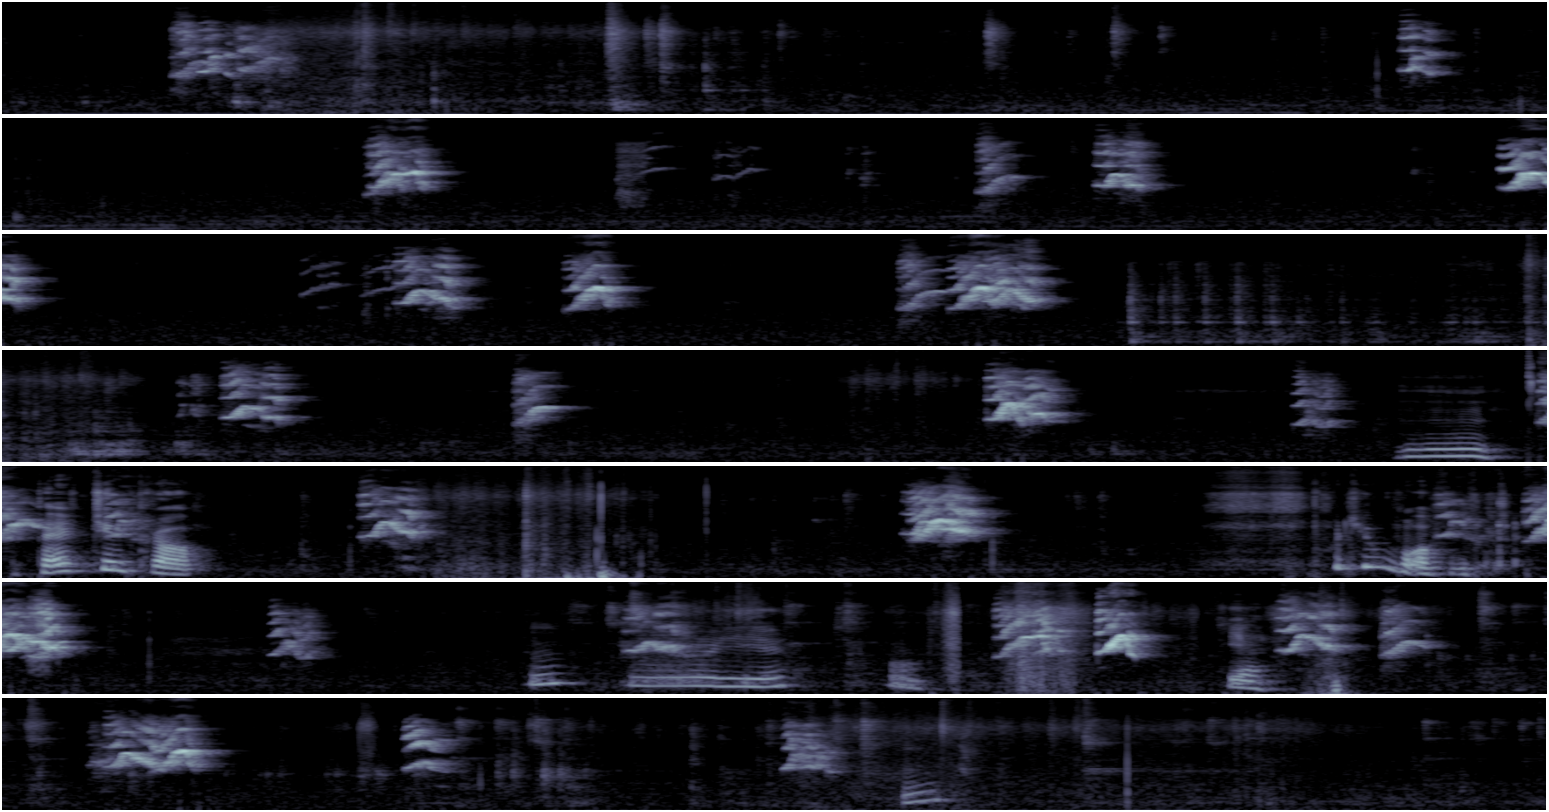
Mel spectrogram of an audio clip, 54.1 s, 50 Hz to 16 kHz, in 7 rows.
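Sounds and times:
birds chirping: 0.8 - 1.6, 35.0 - 36.0, 39.9 - 40.4, 41.7 - 46.0, 46.8 - 47.6, 48.2 - 49.1, 50.1 - 52.8.

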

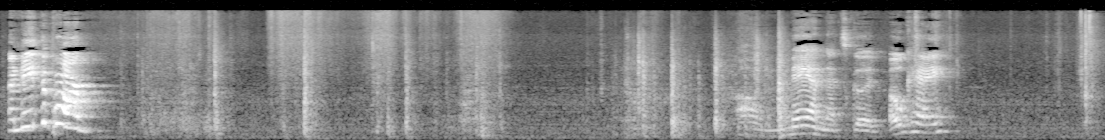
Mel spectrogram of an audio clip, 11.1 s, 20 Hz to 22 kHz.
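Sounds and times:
knocks of doors and drawers: 6.1 - 8.1.

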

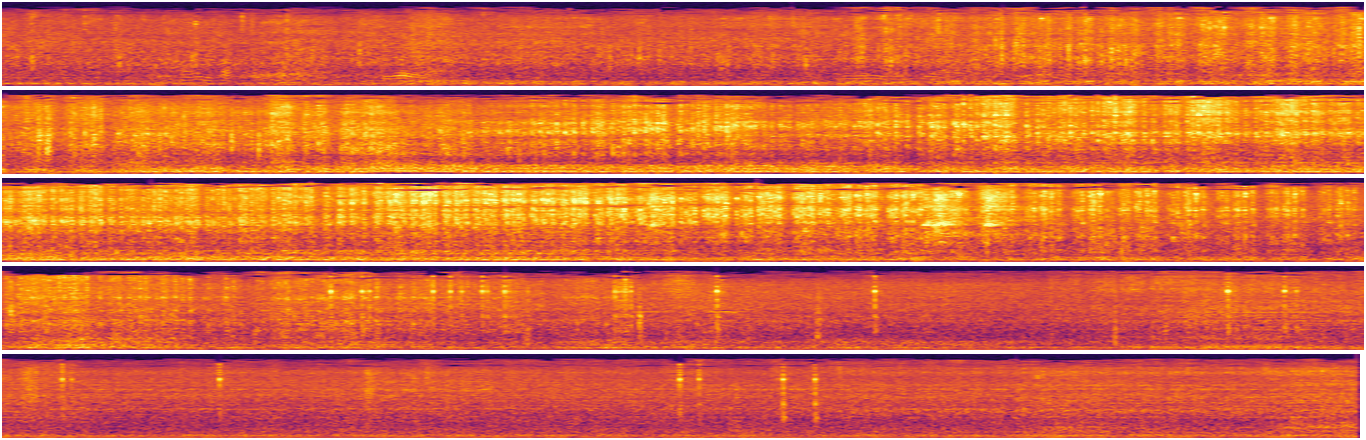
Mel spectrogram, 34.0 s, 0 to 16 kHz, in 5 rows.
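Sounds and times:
car engine pulling away: 0.0 - 34.0.

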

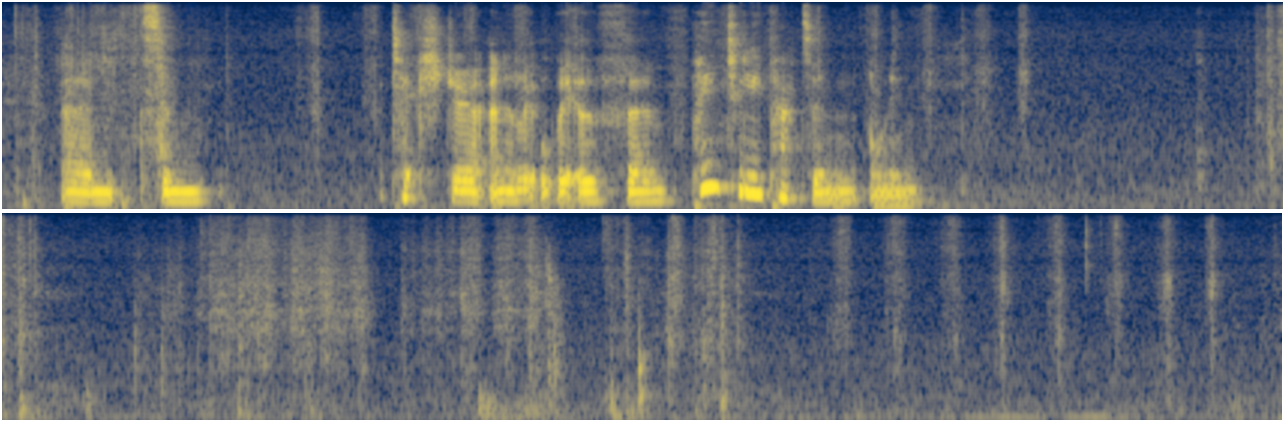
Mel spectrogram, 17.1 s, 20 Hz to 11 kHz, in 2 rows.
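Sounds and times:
brush rubbing in paint: 2.0 - 7.0.

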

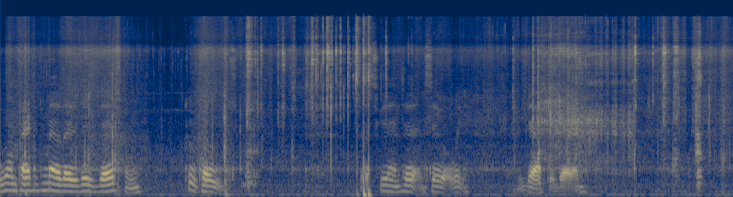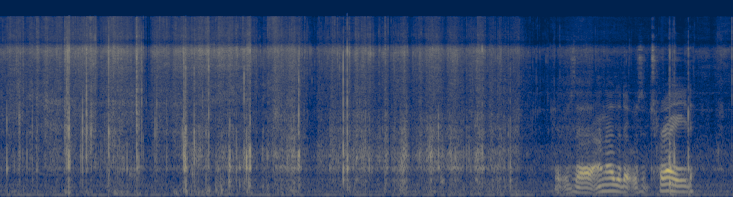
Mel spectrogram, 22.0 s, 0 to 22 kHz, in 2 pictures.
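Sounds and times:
paper rustling: 0.0 - 4.4, 7.2 - 19.1
paper crackling and crinkling: 0.0 - 4.6, 5.4 - 19.5.

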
